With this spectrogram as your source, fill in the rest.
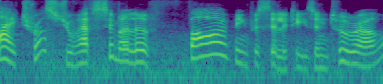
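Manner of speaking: overly sweet, sugary fairy godmother voice. Voicing the princess in a game dialogue: overly sweet fairy godmother voice. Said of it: "overly sweet fairy godmother kind of thing".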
